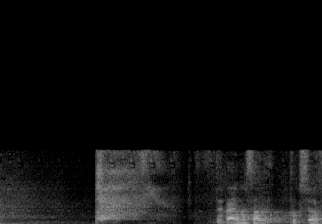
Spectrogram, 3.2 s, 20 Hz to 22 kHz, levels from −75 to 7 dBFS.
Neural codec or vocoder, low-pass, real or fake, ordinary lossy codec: codec, 16 kHz, 1.1 kbps, Voila-Tokenizer; none; fake; none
